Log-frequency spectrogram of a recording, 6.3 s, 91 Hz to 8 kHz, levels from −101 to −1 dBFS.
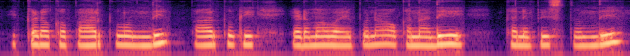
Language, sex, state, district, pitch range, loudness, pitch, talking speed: Telugu, female, Telangana, Hyderabad, 215-230 Hz, -17 LUFS, 220 Hz, 85 wpm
